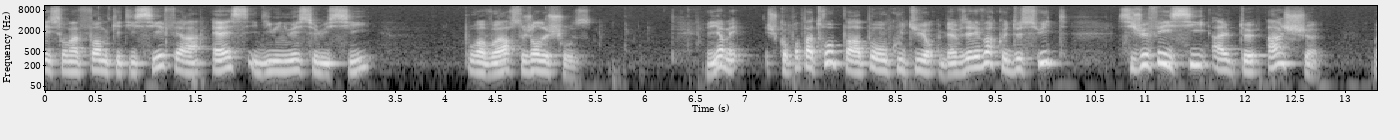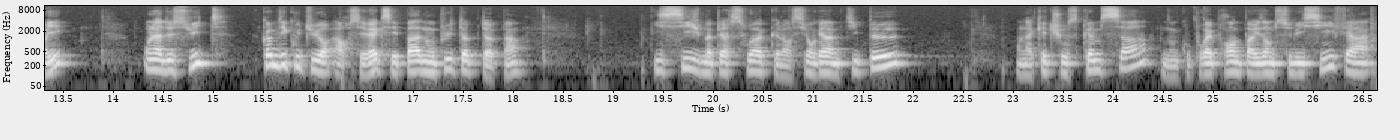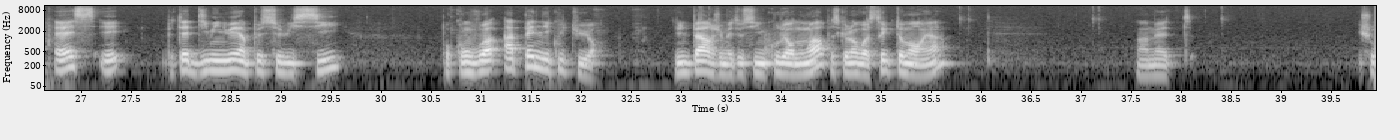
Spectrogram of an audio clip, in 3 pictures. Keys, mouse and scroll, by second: 0.6 click, 1.5 s, 5.9-11.8 shift+middle drag, 12.2 alt+h, 13.3-14.5 scroll up 7, 14.5-15.5 middle drag, 15.5-16.5 scroll down 3, 16.5-17.4 shift+middle drag, 17.4-18.4 scroll up 4, 18.4-18.9 scroll up 3, 18.9-21.1 shift+middle drag, 21.1-22.6 scroll up 10, 22.6-23.6 shift+middle drag, 23.6-24.6 scroll up 4, 24.8 click, 24.9-26.6 scroll up 1, 26.6 s, 29.4-31.7 middle drag, 31.7 a, 32.1-33.2 scroll down 11, 33.2 click, 34.9 click, 35.8-37.2 drag.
